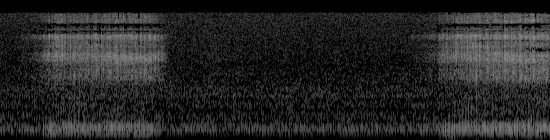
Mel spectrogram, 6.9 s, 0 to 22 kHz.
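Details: Adult snoring loudly after too much drinking: rough, rattling inhaled sounds about 12 breaths a minute, separated by quieter exhalations.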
